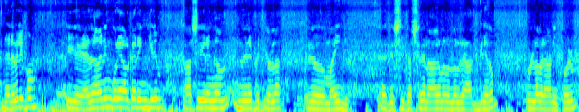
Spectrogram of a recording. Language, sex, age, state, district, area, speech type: Malayalam, male, 45-60, Kerala, Alappuzha, rural, spontaneous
